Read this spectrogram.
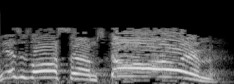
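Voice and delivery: hammed-up moan about getting wet; mock complaining yell. Preacher acts out complaining in storm.

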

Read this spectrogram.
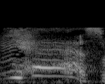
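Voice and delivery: high, soft squeal of joy; a thrilled little yes breaking out high; inner joy. Acted.

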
